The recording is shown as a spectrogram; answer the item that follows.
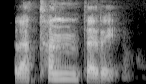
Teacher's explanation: the tha is second letter in the tha varga, it has to be aspirated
